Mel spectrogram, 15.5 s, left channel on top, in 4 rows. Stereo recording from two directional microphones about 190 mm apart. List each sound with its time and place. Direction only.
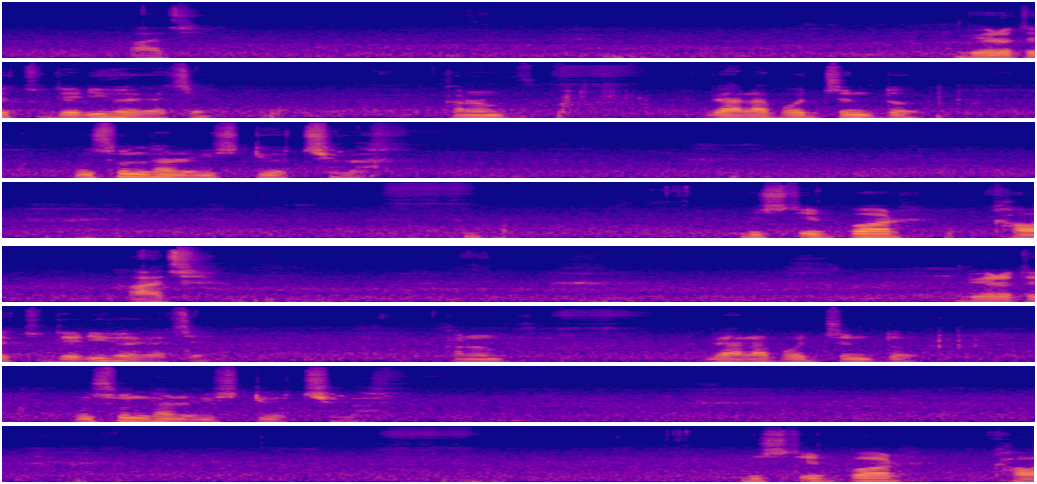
0.4 s speech: 5° right (ahead or behind)
3.6 s speech: 40° left (ahead or behind)
14.4 s speech: 30° left (ahead or behind)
